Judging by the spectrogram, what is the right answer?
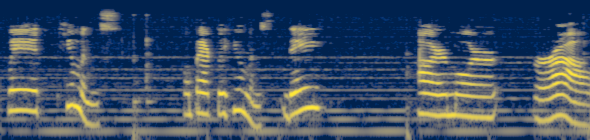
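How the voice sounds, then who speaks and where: Over music in the background, a woman speaks very slowly with a non-native accent and long, frequent pauses. Her fairly high voice has lively intonation. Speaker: artist. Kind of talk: casual rambling while sketching. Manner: hesitant, rambling.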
